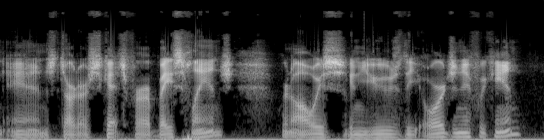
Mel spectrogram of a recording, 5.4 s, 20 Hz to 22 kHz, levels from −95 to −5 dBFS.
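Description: At 3.50 s the sound jumps abruptly ahead with a brief blip, likely a stream segment skipped, where one chunk failed to load and playback resumed from the next. The waveform shows a hard discontinuity, and the spectrogram a thin vertical broadband line.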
